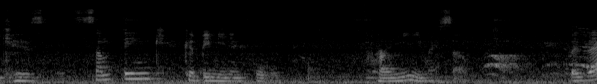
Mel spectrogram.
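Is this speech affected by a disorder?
No.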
